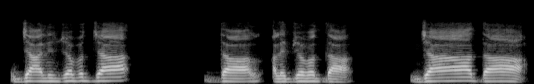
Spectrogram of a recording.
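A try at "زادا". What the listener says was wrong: যা, এটা জিমের মতো হয়ে উচ্চারণ হতেছে। যা, যা।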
